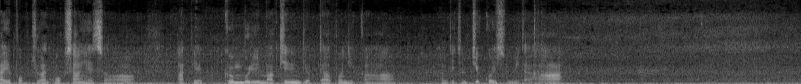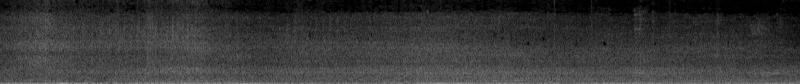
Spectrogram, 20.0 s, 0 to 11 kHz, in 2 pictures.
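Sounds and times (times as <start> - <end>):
distant city noise: 0.0 - 20.0
wind rumbling on microphone: 5.2 - 20.0.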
